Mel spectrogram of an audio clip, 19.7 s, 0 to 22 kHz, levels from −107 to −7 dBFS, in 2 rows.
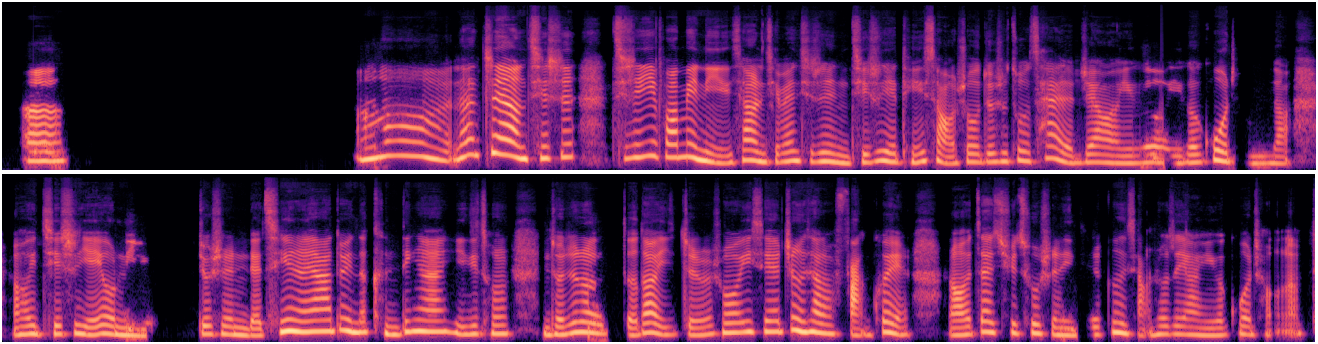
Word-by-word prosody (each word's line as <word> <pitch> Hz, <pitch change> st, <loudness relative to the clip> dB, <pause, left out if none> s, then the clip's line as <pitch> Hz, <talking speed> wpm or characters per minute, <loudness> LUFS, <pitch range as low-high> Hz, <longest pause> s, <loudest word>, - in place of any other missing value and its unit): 嗯。 220 Hz, 0 st, +3 dB, 2.2 s
哦， 305 Hz, -1 st, +2 dB
那 320 Hz, +7 st, +2 dB
这 410 Hz, +3 st, +3 dB
样 340 Hz, -6 st, +8 dB
其 285 Hz, +1 st, 0 dB
实 315 Hz, +3 st, -3 dB, 0.3 s
其 280 Hz, -, -6 dB
实 300 Hz, +2 st, 0 dB
一 340 Hz, +1 st, 0 dB
方 310 Hz, -1 st, +2 dB
面 305 Hz, -5 st, +4 dB
你 180 Hz, -6 st, +1 dB
像 235 Hz, +6 st, +2 dB
你 205 Hz, -, +2 dB
前 195 Hz, 0 st, -7 dB
面 220 Hz, +2 st, +1 dB
其 225 Hz, -2 st, -7 dB
实 210 Hz, 0 st, +1 dB
你 175 Hz, -3 st, -1 dB
其 190 Hz, +3 st, -5 dB
实 225 Hz, +4 st, -1 dB
也 210 Hz, -3 st, +2 dB
挺 195 Hz, 0 st, -4 dB
享 220 Hz, -8 st, -2 dB
受 195 Hz, +3 st, -4 dB
就 195 Hz, +1 st, -4 dB
是 205 Hz, +1 st, -3 dB
做 225 Hz, +1 st, -3 dB
菜 265 Hz, +5 st, -3 dB
的 185 Hz, -, -2 dB
这 180 Hz, +2 st, -5 dB
样 185 Hz, -2 st, -2 dB
一 170 Hz, 0 st, -4 dB
个 170 Hz, -, -8 dB, 0.2 s
一 170 Hz, -, -8 dB
个 185 Hz, +1 st, -2 dB
过 220 Hz, +2 st, +2 dB
程 165 Hz, -5 st, -9 dB
的。 165 Hz, -1 st, -6 dB, 0.3 s
然 175 Hz, -, -2 dB
后 195 Hz, +1 st, +2 dB
其 195 Hz, +1 st, -3 dB
实 195 Hz, +2 st, -2 dB
也 180 Hz, -2 st, +1 dB
有 200 Hz, 0 st, +2 dB
你 170 Hz, -3 st, +2 dB, 0.4 s
就 195 Hz, -, -1 dB
是 195 Hz, 0 st, -3 dB
你 175 Hz, -2 st, +1 dB
的 165 Hz, -1 st, -1 dB
亲 255 Hz, +12 st, +5 dB
人 250 Hz, -1 st, +6 dB
啊， 260 Hz, 0 st, +5 dB
对 280 Hz, +1 st, +1 dB
你 240 Hz, -, +6 dB
的 240 Hz, -, +2 dB
肯 200 Hz, -6 st, -2 dB
定 260 Hz, +6 st, +3 dB
啊， 255 Hz, -1 st, +4 dB
以 230 Hz, -6 st, -1 dB
及 195 Hz, -, -1 dB
从 200 Hz, 0 st, -2 dB, 0.2 s
你 185 Hz, -, -3 dB
从 180 Hz, 0 st, 0 dB
这 230 Hz, -, +2 dB, 0.3 s
得 175 Hz, -, -2 dB
到 230 Hz, +5 st, +3 dB, 0.2 s
只 175 Hz, -2 st, -4 dB
能 180 Hz, +3 st, -4 dB
说 230 Hz, +2 st, 0 dB
一 245 Hz, -, +2 dB
些 250 Hz, 0 st, 0 dB
正 265 Hz, 0 st, +4 dB
向 240 Hz, -2 st, +5 dB
的 205 Hz, -, -1 dB
反 195 Hz, -2 st, -1 dB
馈， 195 Hz, -1 st, 0 dB, 0.3 s
然 170 Hz, -, +1 dB
后 180 Hz, -, -1 dB
再 245 Hz, +4 st, +1 dB
去 230 Hz, -1 st, -4 dB
促 215 Hz, +1 st, -1 dB
使 200 Hz, -3 st, -4 dB
你 170 Hz, -2 st, -1 dB
就 -, -, -23 dB, 0.2 s
更 230 Hz, +3 st, +2 dB
享 200 Hz, -3 st, -8 dB
受 190 Hz, +1 st, -3 dB
这 195 Hz, 0 st, -6 dB
样 180 Hz, -2 st, -3 dB
一 165 Hz, -, -4 dB
个 165 Hz, 0 st, -4 dB
过 190 Hz, +1 st, -5 dB
程 180 Hz, -, -11 dB
了。 240 Hz, -3 st, -7 dB
210 Hz, 290 characters per minute, -24 LUFS, 185-250 Hz, 2.2 s, 样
